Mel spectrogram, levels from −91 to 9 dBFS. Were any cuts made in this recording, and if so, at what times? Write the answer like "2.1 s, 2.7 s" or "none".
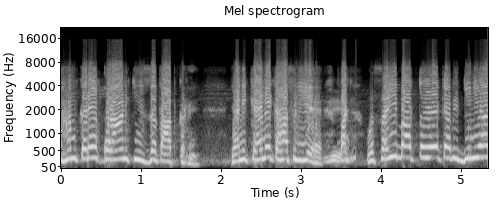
3.6 s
